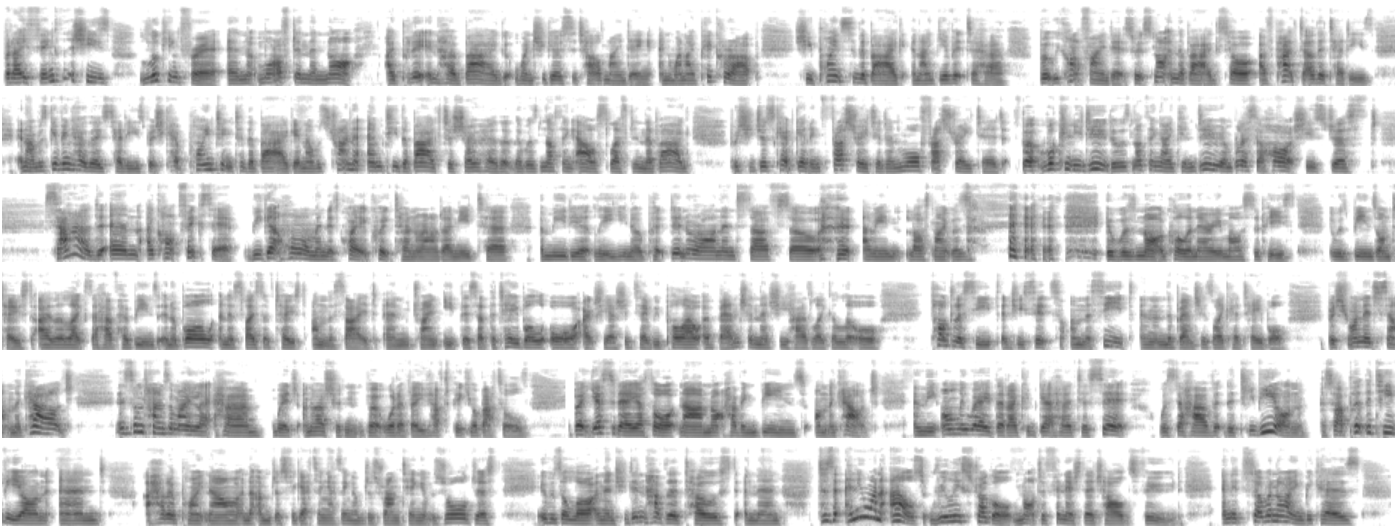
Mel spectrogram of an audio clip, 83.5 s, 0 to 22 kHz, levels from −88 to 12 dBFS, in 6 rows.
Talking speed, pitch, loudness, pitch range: 235 wpm, 160 Hz, -25 LUFS, 140-200 Hz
